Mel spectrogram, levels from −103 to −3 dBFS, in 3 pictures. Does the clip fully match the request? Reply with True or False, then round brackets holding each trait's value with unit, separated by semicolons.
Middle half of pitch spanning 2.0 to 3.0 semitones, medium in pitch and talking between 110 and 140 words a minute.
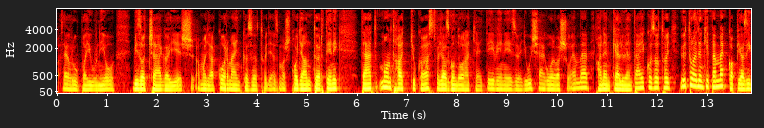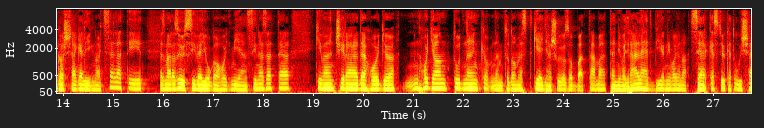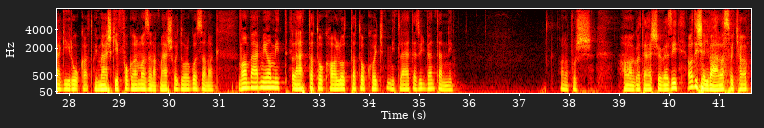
False (2.7 semitones; 115 Hz; 130 wpm)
